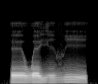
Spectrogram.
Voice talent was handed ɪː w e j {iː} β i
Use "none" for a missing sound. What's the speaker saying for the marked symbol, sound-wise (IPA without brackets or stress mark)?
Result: i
